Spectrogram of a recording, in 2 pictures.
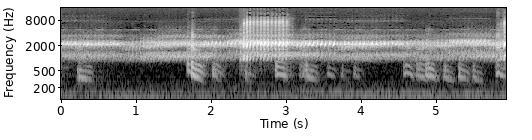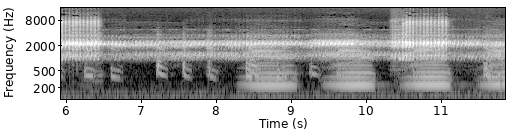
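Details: Male gray treefrog (Hyla versicolor) singing at night from low willow branches at the water's edge of Cool Pond, West Virginia, in a frog chorus. Loud pulsed trills come roughly every four seconds over a steady chorus hum and short chirping notes.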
